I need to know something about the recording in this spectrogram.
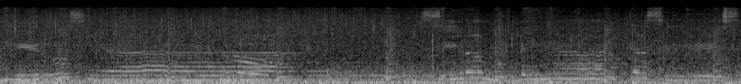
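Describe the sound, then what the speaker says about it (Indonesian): Heavy rain pours steadily as a dense, constant hiss, while melodic tones, likely background music, drift over it without any speech. "Ya hujannya gede banget nih."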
